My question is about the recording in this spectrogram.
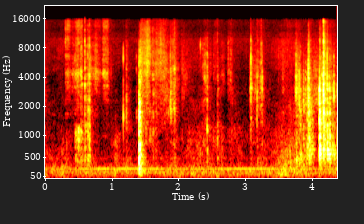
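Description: Paper cards and kraft card-stock tags being handled and set down on a work mat: soft rustling and light taps, with one sharp tap about a third of the way in and a flurry of rustling near the end.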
